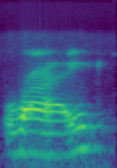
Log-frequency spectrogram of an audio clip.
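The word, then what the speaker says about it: Reye: what that represents um it might be pronounced rye so ray or rye or um uh this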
